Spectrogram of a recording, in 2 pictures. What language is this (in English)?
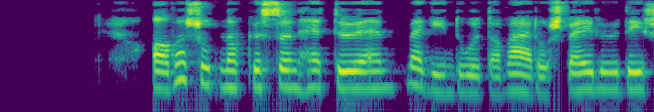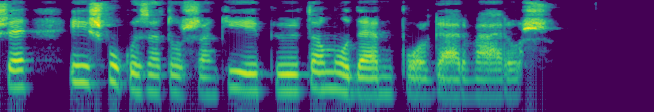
Hungarian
